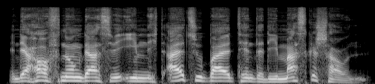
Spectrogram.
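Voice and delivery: strained, pressed voice, high and loud. Acted. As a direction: squeeze the words out, mocking from above. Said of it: "Seine gepresste Stimme".

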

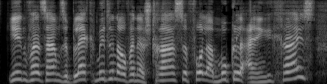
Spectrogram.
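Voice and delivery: high, loud breathless storyteller; excited gossip. Acted. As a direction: relish every grisly detail. Stan voiced by narrator.

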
